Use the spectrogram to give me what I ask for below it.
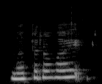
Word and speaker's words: lepidolite: And these were the earrings that we made with the lepidolite. Lepidolite. That's how I was pronouncing it.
